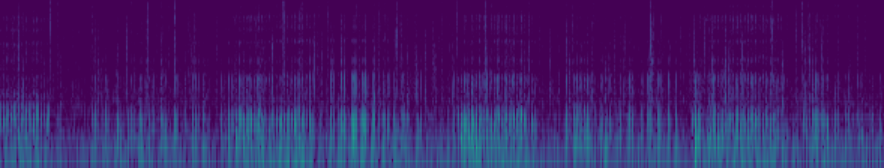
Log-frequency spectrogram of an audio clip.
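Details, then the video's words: Purring cat asleep near a crackling fireplace in a cozy spring ambience. A soft, rough purr pulses in uneven breath-paced bursts, some stronger swells around mid-clip, accompanied throughout by clicking, popping burning wood. "Cute Purring Cat at a Crackling Fireplace"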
